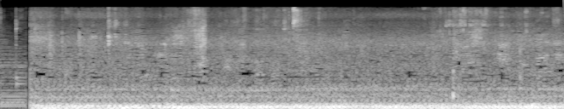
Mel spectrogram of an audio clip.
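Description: A passenger boat's engine drones steadily and loudly on a river in Kalimantan, close by and continuous from just after the start, with a low rumbling hum and faint vehicle-like tone throughout.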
